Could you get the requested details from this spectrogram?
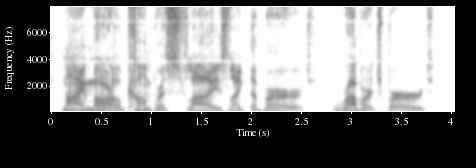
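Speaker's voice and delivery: put-on slow, creaky old man voice. Joking about a politician's moral compass: put-on old man voice. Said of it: "That's every old man voice".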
